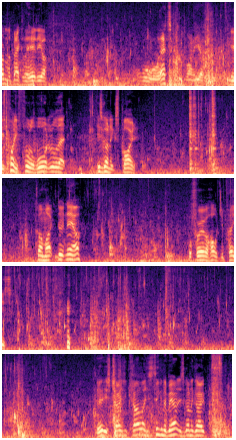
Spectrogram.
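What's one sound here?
Waves lap against a boat's hull.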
